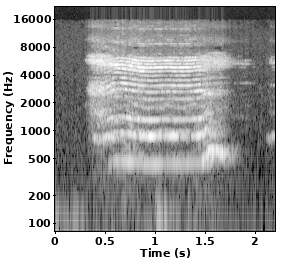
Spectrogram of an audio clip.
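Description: A baby crying: one long cry held at a steady high pitch for about a second and a half.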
